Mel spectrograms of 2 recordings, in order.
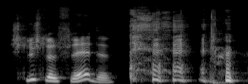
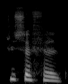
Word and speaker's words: Schlüsselfeld: En Allemagne, une brasserie située dans la ville de Schlüsselfled. Schlüsselfled. Attends, tu sais quoi, je vais le noter dans le chat du truc, le premier qui me le prononce correctement, il a toute ma gratitude. Schlüsselfeld.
